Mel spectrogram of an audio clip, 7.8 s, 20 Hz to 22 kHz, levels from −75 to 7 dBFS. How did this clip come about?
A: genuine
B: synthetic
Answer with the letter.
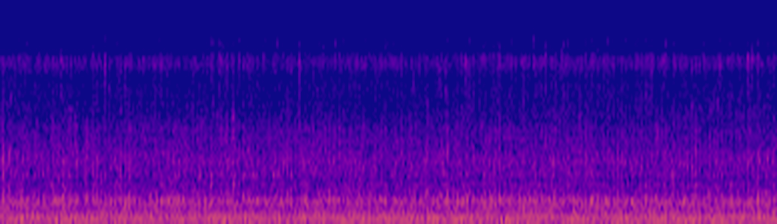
A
